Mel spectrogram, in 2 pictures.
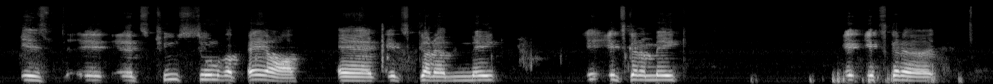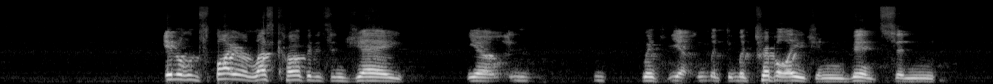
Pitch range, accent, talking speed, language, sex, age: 155-205 Hz, American, 120 wpm, English, male, 50-69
